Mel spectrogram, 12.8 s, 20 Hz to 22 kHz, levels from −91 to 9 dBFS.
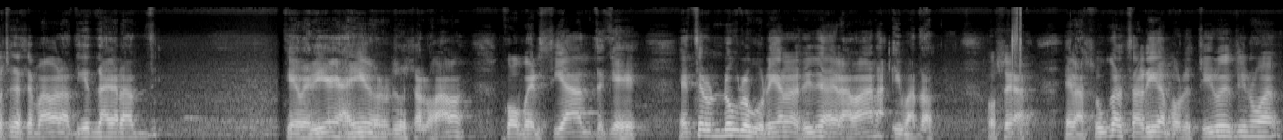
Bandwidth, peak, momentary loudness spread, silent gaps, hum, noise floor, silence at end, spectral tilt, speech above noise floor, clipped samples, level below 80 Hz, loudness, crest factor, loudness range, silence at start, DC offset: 17 kHz; -2 dBFS; 18 LU; none; none; -37 dBFS; 0 s; -5.5 dB/octave; 20 dB; under 0.1%; -58 dBFS; -17 LUFS; 16 dB; 2 LU; 0 s; under 0.1%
